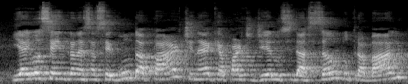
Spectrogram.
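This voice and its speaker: Over noticeable background noise and audible room echo, a man speaks at an extremely high pitch. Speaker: art gallery owner. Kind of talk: live stream talk. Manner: halting.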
